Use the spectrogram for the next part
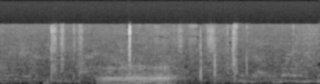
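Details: Boxer puppy asleep indoors, snoring with a single rough, rattling breath lasting about half a second, followed by soft clicks and quiet breathing.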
